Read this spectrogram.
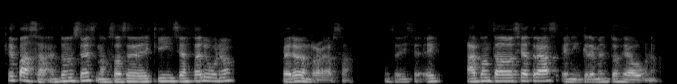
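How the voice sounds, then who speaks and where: A math teacher with a mid-range voice moves briskly through a screen-recorded coding lesson, explaining each step. He keeps checking in with "¿sí?" and fills pauses with "este." The audio is slightly dull and lo-fi.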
